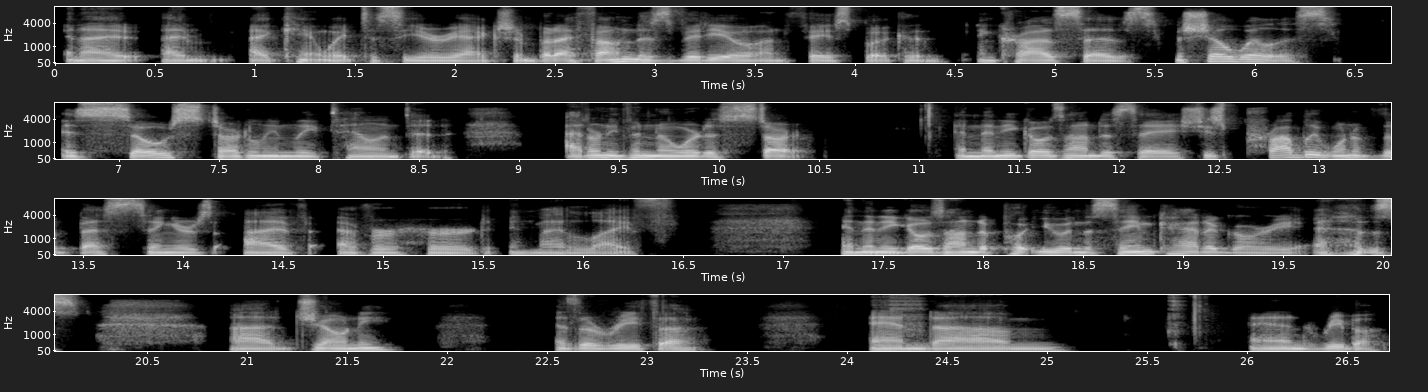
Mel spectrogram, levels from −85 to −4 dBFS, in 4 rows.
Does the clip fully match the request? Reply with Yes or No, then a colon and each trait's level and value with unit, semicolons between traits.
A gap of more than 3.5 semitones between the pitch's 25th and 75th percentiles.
No: average, 3.1 semitones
